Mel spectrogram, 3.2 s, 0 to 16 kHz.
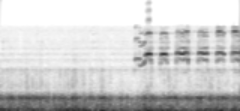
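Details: Osprey at a Loch Arkaig nest on 1 September as the male brings three small flounders for the chick; after low rumbling wind-like noise, a series of sharp, harmonic, whistled call notes starts and repeats about three times a second.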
